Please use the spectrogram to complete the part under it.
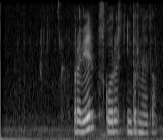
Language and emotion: Russian, neutral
